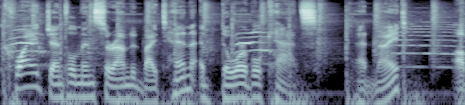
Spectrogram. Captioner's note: meowing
